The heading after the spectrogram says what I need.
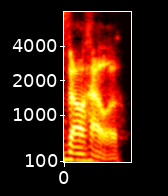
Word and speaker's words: VA-11 Hall-A: the name of it it's pronounced it's called Valhalla but it's spelled out V a - when you say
